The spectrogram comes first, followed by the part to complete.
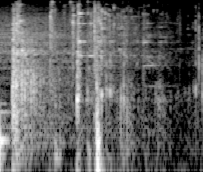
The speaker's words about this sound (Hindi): अरे ये अचार का बर्तन कैसे टूट गया?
